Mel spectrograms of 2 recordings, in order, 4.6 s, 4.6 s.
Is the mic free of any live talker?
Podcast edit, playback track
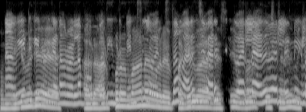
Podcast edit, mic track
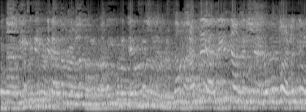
No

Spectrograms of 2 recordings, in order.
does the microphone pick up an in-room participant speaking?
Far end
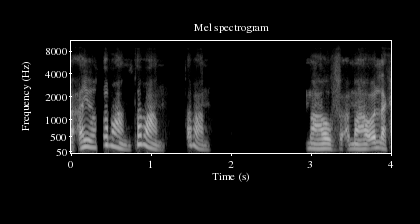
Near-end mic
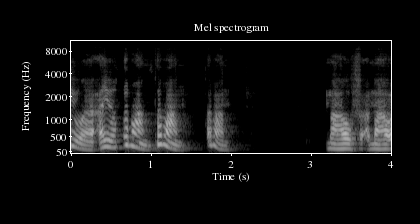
No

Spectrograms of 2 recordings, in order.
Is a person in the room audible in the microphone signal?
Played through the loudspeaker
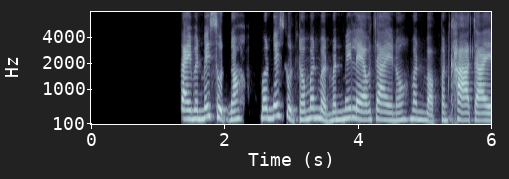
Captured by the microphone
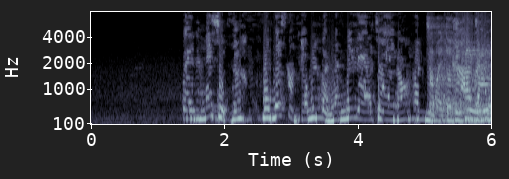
Yes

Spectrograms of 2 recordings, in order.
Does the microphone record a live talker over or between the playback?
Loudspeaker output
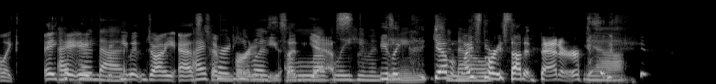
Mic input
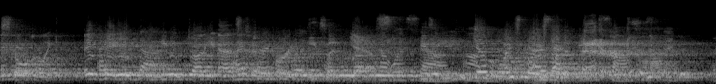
Yes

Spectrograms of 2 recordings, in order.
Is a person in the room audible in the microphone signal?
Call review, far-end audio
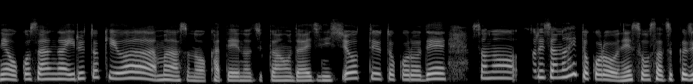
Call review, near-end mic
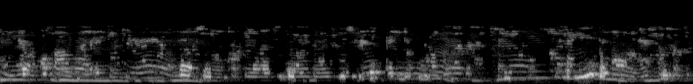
Yes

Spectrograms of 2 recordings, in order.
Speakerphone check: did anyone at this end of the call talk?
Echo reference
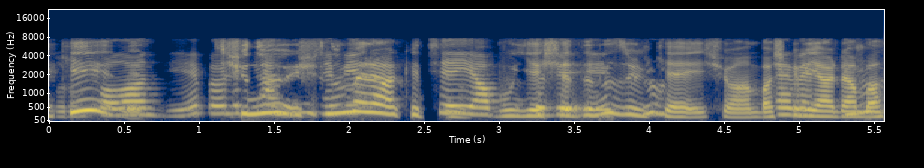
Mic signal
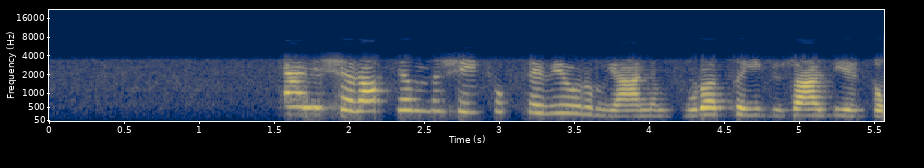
Yes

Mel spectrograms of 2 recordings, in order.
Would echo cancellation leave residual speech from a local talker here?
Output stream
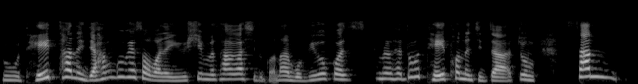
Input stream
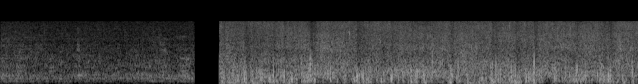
No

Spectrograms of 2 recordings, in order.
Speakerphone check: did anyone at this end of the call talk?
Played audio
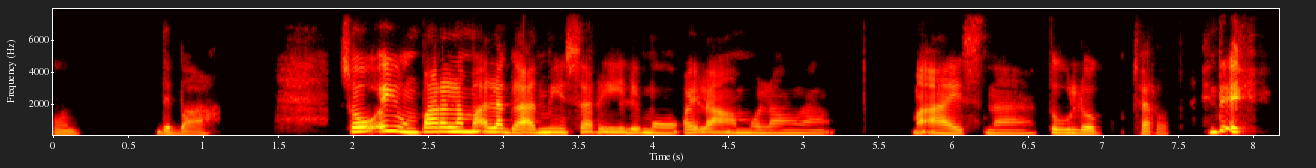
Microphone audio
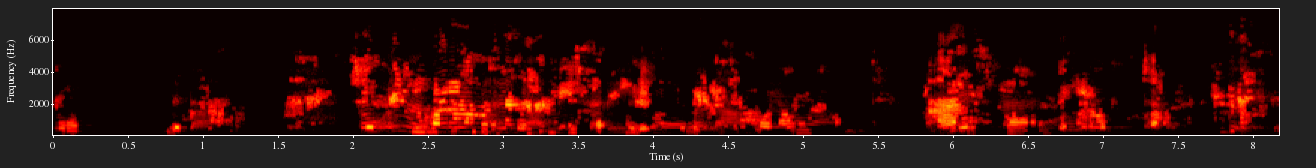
No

